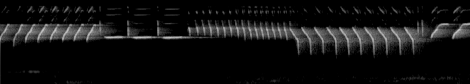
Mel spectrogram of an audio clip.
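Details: Gloster canary song meant to condition males for breeding. Fast rolling trills, two brief flat whistles, a steady rattling tour, then rising sweeps repeated several times a second.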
